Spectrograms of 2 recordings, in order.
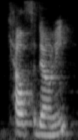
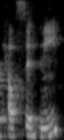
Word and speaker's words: chalcedony: So it's actually chalcedony or chalcedony, depending on depending on how you pronounce it.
